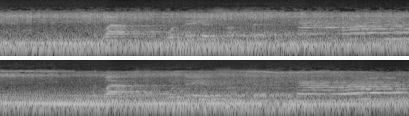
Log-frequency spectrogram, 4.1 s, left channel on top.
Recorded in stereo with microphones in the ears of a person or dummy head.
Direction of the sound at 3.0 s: 40° right (ahead or behind).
